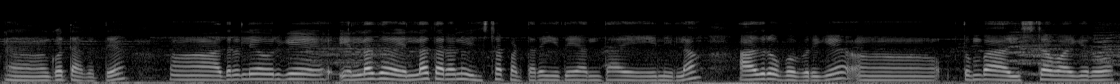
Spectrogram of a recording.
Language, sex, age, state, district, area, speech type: Kannada, female, 18-30, Karnataka, Koppal, rural, spontaneous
